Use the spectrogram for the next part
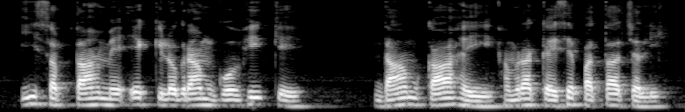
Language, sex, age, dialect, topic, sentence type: Magahi, male, 18-24, Western, agriculture, question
